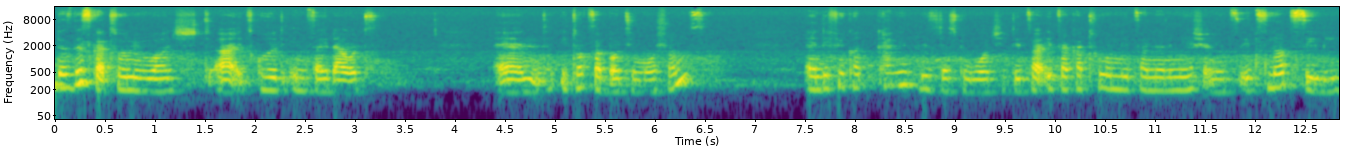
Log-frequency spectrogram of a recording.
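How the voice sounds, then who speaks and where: A woman with a non-native accent speaks at a moderate pace. Her medium pitch carries lively intonation. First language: not English. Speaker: vlogger, shop owner. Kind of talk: casual monologue rant. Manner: halting, repetitive.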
